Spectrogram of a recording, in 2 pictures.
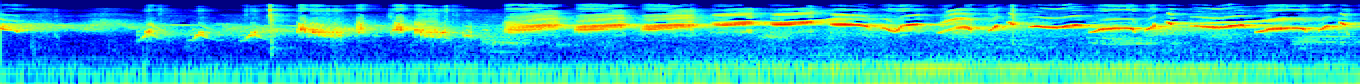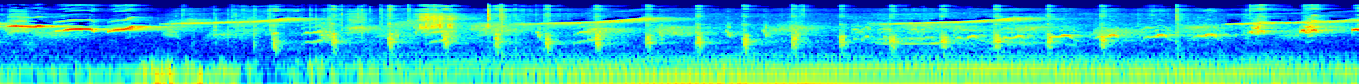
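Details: Large-bodied caged Chinese hwamei, a fighting-display bird, sings rich rolling whistled phrases that then settle into a string of short rising whistles, with scattered clicks and low background rumble.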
